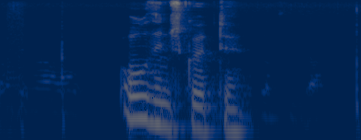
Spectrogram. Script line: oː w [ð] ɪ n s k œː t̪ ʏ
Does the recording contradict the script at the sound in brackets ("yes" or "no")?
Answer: no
